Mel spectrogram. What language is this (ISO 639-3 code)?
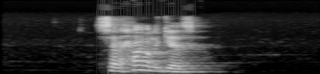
kab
